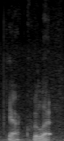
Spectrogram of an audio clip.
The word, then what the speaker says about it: Quillette: Quillette. Yeah. I'm never really sure how to pronounce that, but it's just double L. So Quillette.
